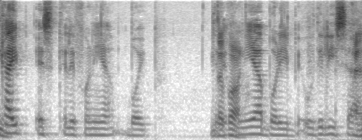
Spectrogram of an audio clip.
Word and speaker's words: VoIP: Podem parlar de la telefonia VoIP. – Sí. – Lo he dicho bien, esto? – Sí. Sí. VoIP.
